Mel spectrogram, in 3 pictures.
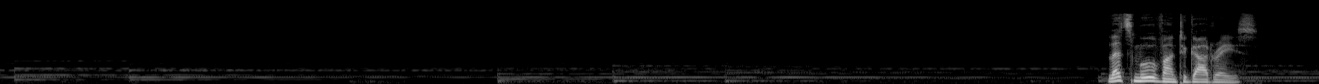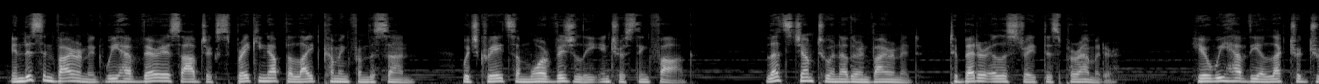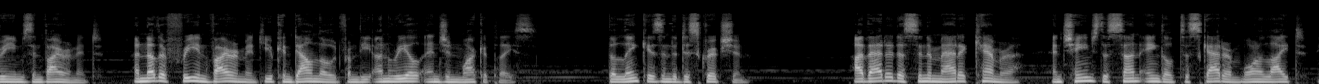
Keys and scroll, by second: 0.7 d, 2.0 w, 2.3 d, 3.0 w, 4.9-6.4 typing, 7.8-9.9 typing.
